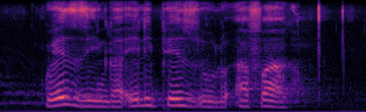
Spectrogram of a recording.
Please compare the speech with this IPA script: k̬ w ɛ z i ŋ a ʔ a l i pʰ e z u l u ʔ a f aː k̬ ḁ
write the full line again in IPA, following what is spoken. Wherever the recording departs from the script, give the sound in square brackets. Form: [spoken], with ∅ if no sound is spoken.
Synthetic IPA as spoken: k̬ w [e] z i ŋ a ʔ [e] l i pʰ e z u l u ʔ a f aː k̬ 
